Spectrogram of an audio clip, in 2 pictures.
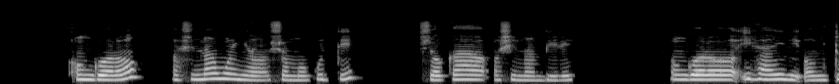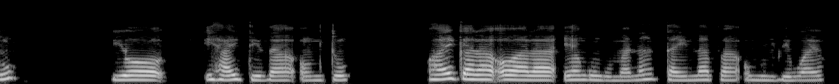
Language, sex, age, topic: Oshiwambo, female, 18-24, agriculture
